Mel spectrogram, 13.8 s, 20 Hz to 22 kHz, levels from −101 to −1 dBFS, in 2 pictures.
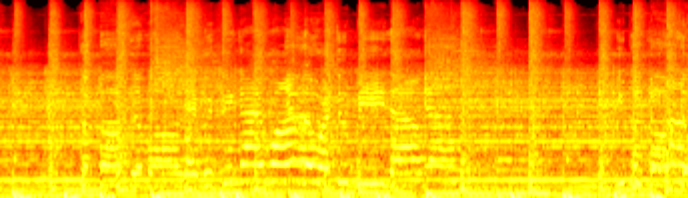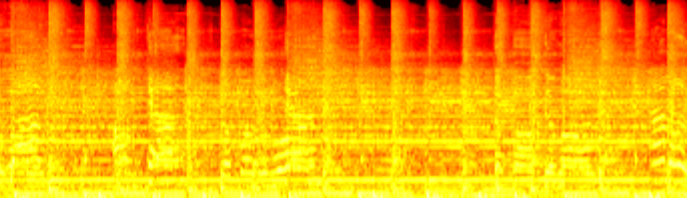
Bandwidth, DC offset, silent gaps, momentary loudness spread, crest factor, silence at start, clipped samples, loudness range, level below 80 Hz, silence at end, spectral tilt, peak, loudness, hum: over 20 kHz; under 0.1%; none; 3 LU; 14 dB; 0 s; under 0.1%; 1 LU; -22 dBFS; 0 s; -4 dB/octave; 0 dBFS; -13 LUFS; none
